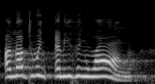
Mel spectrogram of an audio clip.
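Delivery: high, loud indignation; defensive protest. Retold or imitated. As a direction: blurt out your innocence to the officer. Unspoken protest to the cop.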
